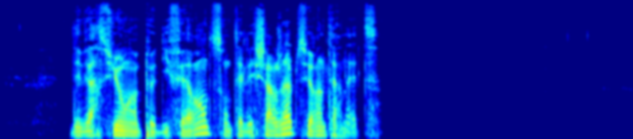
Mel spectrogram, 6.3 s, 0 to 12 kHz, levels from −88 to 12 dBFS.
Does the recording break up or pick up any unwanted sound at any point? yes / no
no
